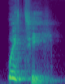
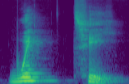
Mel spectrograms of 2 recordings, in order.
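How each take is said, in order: First: The word is said at normal speed. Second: The word is said slowly and carefully. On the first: "And at normal speed" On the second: "Put them together"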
